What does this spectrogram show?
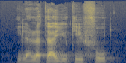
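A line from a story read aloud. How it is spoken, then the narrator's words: Murmured. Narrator (French): murmure Fred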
